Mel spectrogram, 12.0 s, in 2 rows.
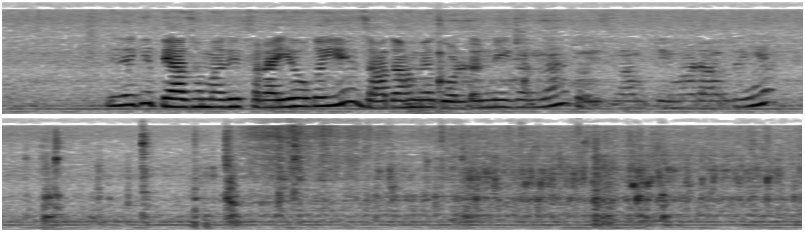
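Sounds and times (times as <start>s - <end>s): meat sizzling in oil: 7.4s - 12.0s.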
